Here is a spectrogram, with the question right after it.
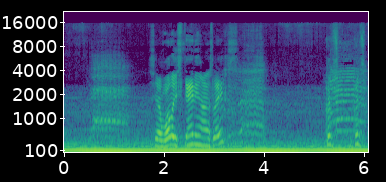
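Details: Sheep at Ewetopia Farms waiting to be fed during daily chores give three wavering, quavering bleats, the middle ones loudest and trembling, over a steady low electrical hum.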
